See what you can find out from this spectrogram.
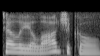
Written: teleological

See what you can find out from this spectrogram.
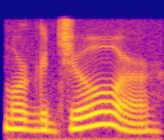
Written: mortgagor

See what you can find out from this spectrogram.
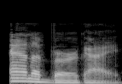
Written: annabergite

